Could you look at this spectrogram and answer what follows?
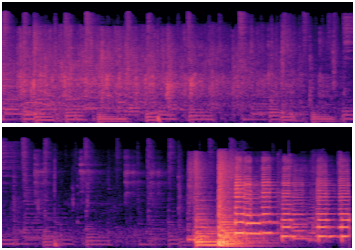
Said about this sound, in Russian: Аплодисменты.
